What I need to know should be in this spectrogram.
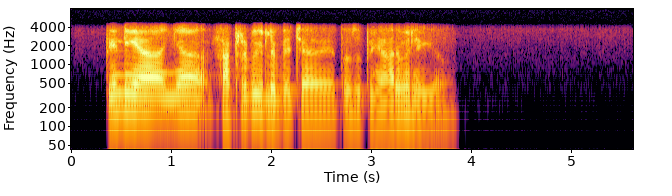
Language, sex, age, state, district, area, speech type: Dogri, male, 18-30, Jammu and Kashmir, Samba, rural, conversation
